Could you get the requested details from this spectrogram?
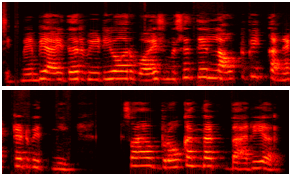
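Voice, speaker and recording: A woman's voice: a little high, normal speed, darkish tone, muffled recording. A middle-aged woman with a South Indian accent, speaking conversationally as a coach being interviewed. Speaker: coach for mothers, interview guest.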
